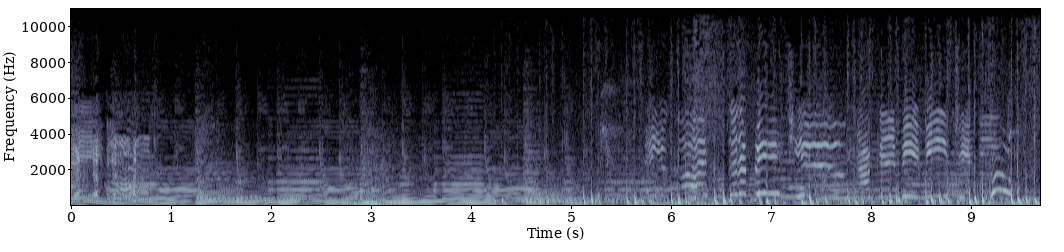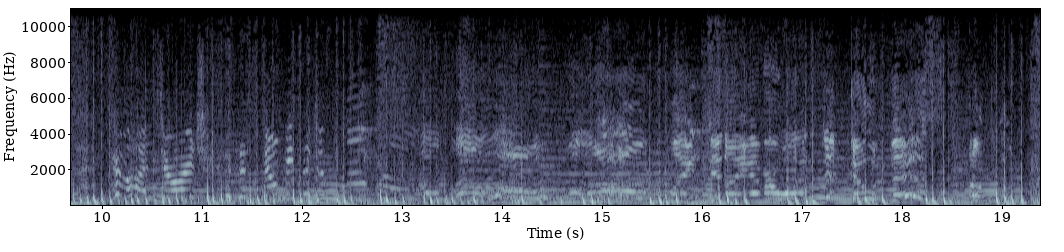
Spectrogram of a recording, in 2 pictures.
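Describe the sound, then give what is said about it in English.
Horses trot along with a steady, rhythmic clip-clop of hooves, moderately loud, under a busy, lively musical backing with occasional voices. “Come on, guys, let's go ride the horses.”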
